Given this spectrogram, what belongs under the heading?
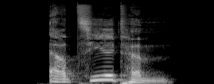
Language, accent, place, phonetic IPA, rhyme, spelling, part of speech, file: German, Germany, Berlin, [ɛɐ̯ˈt͡siːltəm], -iːltəm, erzieltem, adjective, De-erzieltem.ogg
- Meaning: strong dative masculine/neuter singular of erzielt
